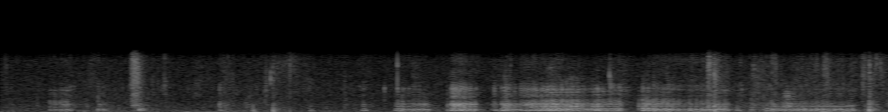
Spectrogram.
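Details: Miniature Schnauzer pups, four weeks old and purebred, at play: rough, buzzy growling and grumbling swells in the middle, mixed with scrabbling paws and short squeaky whines.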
